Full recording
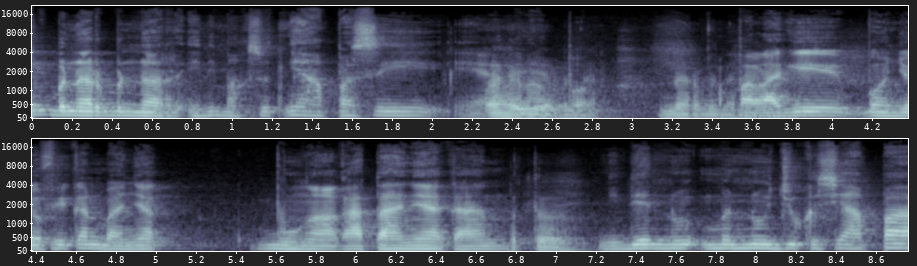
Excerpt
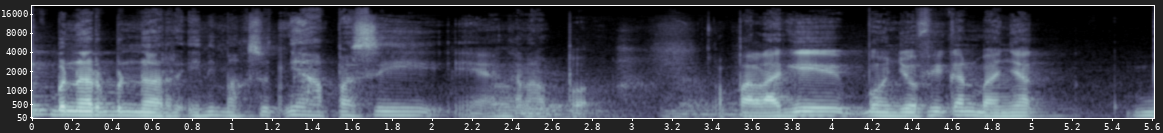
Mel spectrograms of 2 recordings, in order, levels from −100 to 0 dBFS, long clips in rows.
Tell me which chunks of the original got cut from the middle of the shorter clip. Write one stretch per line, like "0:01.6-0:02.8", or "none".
none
